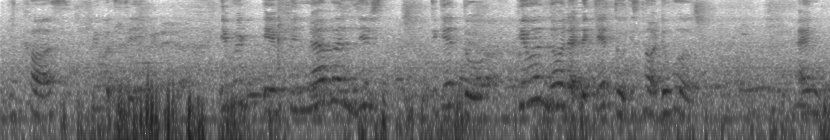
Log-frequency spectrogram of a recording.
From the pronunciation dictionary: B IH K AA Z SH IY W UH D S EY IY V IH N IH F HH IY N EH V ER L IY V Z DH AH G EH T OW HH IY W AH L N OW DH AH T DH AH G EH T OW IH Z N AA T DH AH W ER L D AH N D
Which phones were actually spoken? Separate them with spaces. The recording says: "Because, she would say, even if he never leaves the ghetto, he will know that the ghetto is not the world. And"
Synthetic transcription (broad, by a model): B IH K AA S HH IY W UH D S EY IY W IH IH F HH IY N EH V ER L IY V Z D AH G EH T OW HH IY W AH L N OW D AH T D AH G EH T OW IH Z N AA T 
